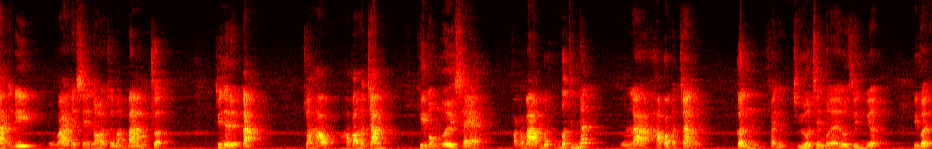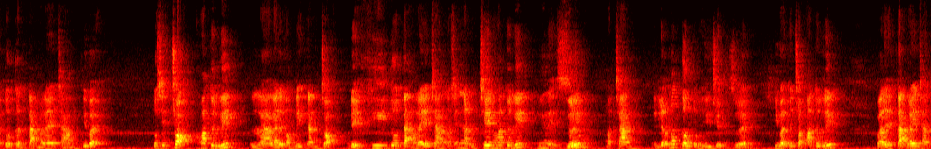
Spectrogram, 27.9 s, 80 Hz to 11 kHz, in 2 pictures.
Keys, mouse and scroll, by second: 26.1 click.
